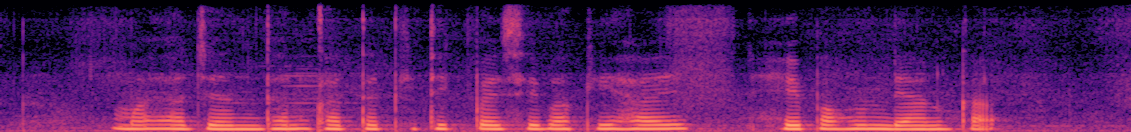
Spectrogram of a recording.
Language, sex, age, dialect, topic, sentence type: Marathi, female, 56-60, Varhadi, banking, question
